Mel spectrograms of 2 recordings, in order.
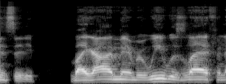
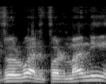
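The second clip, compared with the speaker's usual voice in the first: loud, higher mock Loma accent, baffled; imitating Loma's accent; 6 semitones higher, 5 dB louder than usual. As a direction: ham up Loma's broken English, louder. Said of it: "He said".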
